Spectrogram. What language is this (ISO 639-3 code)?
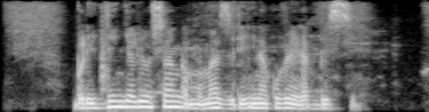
lug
